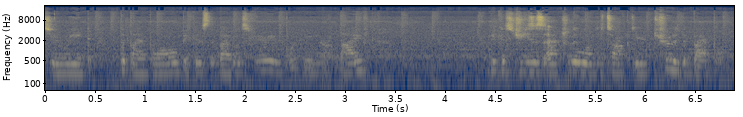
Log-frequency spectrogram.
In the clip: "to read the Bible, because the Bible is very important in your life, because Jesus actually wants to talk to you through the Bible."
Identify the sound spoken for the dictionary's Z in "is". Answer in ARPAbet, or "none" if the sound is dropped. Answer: Z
